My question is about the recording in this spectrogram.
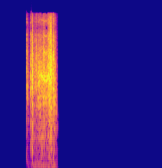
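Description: A camera shutter click, one short snap about half a second in, with dead silence around it. It is the same shutter sound that recurs every couple of seconds, as over a series of photos.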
